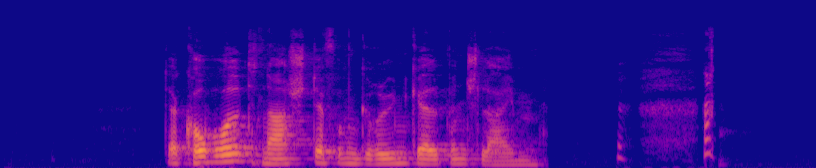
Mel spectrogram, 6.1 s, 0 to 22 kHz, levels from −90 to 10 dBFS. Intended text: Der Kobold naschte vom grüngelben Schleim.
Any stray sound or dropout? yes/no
yes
